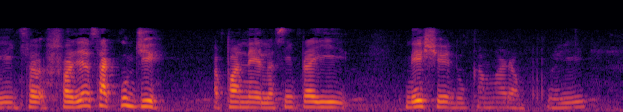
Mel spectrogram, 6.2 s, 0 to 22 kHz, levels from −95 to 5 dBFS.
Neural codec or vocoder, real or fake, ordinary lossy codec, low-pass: none; real; none; none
